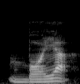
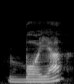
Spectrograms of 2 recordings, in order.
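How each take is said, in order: Both takes have the same delivery.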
